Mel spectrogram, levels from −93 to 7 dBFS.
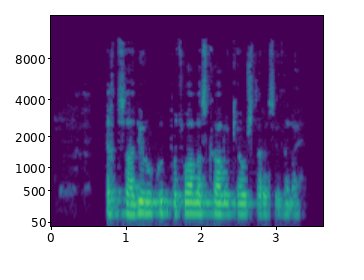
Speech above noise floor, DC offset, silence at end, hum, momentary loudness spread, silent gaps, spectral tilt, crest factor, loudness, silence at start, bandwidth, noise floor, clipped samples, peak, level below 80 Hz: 39 dB; under 0.1%; 0.35 s; none; 14 LU; none; -7 dB/octave; 16 dB; -27 LUFS; 0.75 s; 11 kHz; -65 dBFS; under 0.1%; -10 dBFS; -74 dBFS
